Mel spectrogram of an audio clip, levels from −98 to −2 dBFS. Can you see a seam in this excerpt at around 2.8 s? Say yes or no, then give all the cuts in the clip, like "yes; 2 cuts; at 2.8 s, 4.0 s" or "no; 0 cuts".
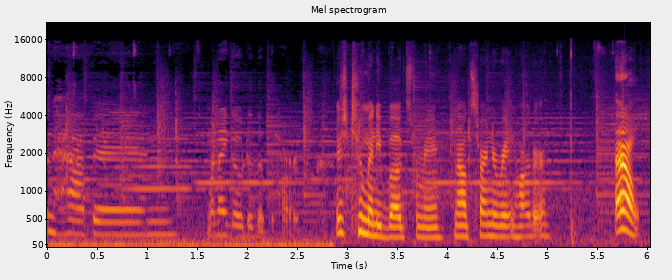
yes; 1 cut; at 2.8 s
